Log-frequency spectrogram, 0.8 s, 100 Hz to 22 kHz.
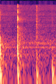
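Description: The bottom of a freshly baked organic sourdough loaf is tapped four times, giving short, dull, hollow low thuds that die away almost instantly. The hollow sound shows the loaf is done and baked through, with an internal temperature of about 211 °F.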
